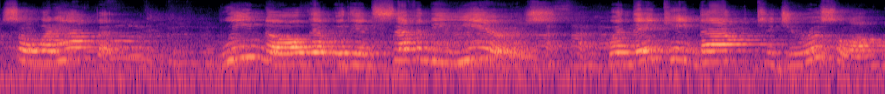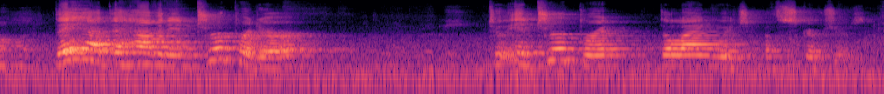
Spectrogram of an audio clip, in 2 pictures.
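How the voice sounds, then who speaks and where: A high-pitched woman in a southeastern Ohio accent with lively intonation and big swings in loudness, at a fairly slow pace, with audible room echo and noticeable background noise. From US Midwest, southeastern Ohio. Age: old. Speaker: Bible teacher. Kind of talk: Bible class lecture. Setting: church classroom, also streamed. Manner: conversational.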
